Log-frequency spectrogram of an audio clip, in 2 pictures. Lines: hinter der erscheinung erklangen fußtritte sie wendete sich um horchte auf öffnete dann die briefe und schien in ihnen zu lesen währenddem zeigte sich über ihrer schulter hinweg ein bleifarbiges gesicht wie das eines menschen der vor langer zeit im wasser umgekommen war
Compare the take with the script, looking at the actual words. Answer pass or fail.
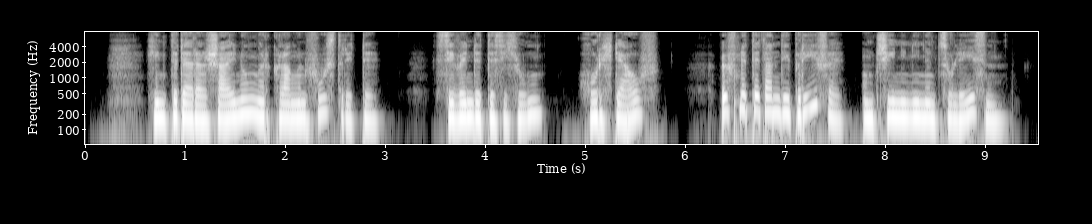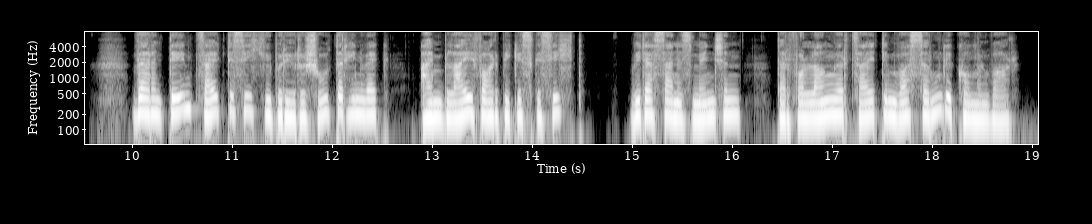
pass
